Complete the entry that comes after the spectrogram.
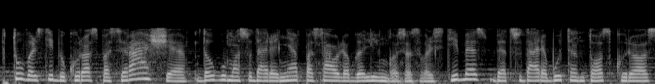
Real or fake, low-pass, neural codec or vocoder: real; 5.4 kHz; none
